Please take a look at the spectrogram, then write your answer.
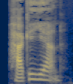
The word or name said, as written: hakkejern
